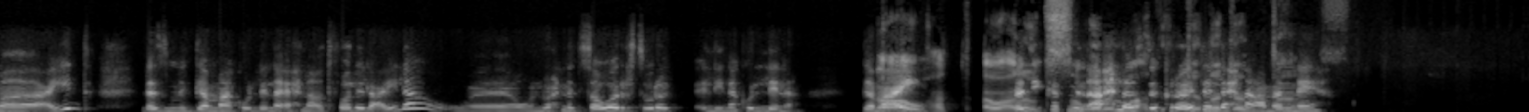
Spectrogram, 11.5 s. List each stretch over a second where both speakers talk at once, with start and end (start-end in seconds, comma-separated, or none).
7.6-9.6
